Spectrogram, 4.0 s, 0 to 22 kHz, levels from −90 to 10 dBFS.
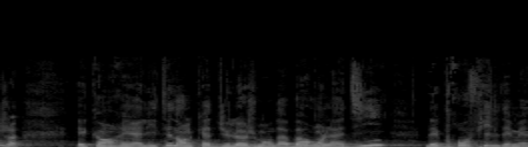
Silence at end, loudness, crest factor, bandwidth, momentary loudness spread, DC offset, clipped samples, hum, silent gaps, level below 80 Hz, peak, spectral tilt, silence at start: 0 s; -43 LUFS; 14 dB; 13.5 kHz; 7 LU; under 0.1%; under 0.1%; none; none; -66 dBFS; -28 dBFS; -6 dB/octave; 0 s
